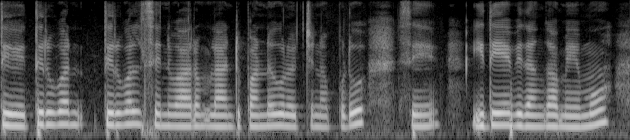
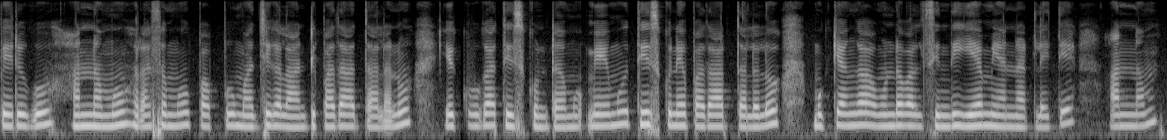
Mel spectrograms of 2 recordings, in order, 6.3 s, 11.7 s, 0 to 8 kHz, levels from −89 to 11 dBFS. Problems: none marked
